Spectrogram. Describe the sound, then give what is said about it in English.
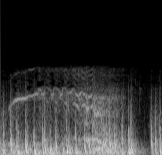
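Silver, the Lone Ranger's horse, lets out a long, loud whinny over a quick, steady clatter of hoofbeats as it comes fast toward the Lone Ranger's camp with an empty saddle. The galloping rhythm continues, with no voices. “It was less than an hour later at the Lone Ranger's camp when Tonto heard the approach of familiar hoofbeats. He hear horse come plenty fast.”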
